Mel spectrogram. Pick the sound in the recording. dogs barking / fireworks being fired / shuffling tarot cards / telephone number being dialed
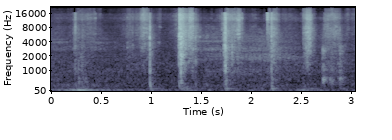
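shuffling tarot cards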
